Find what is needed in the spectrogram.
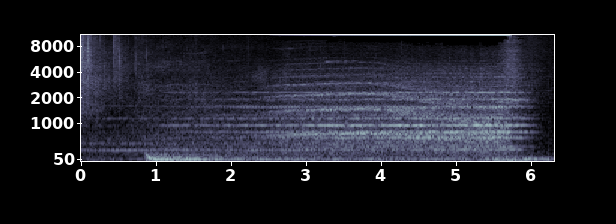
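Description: Cinematic sound-design transition: a deep bass boom with a falling pitch about a second in. Then a sustained horn-like chord swells louder, with a thin high whine over its second half, and cuts off abruptly near the end.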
